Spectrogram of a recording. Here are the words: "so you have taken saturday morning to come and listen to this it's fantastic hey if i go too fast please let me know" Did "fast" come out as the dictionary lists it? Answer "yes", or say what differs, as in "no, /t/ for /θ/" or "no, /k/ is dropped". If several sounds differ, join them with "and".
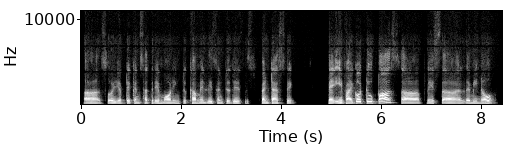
no, /p/ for /f/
